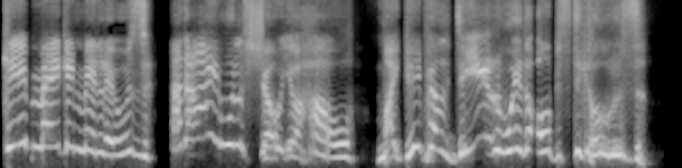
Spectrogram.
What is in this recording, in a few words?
upset; fertig classic games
